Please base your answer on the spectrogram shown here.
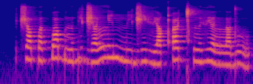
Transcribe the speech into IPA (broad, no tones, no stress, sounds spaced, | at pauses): t͡ʃ ɒ p ʌ ɡ͡b ɒ ɓ ɯ bʲ e d͡ʒ ʌ lː i mː i d͡ʒ i vʲ ɒ qʼ u ǀʰ ɯ vʲ ʌ lː ɒ d u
